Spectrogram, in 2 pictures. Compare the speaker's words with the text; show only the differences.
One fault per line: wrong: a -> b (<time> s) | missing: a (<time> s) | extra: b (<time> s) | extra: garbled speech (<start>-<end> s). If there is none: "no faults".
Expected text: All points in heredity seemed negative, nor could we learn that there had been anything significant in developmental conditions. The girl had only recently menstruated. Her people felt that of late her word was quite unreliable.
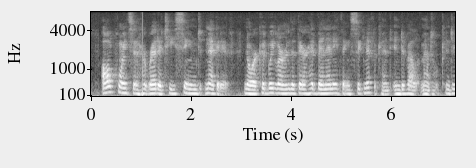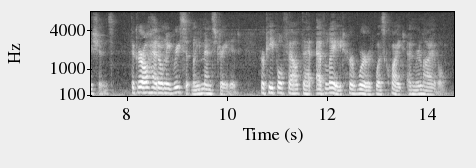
no faults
